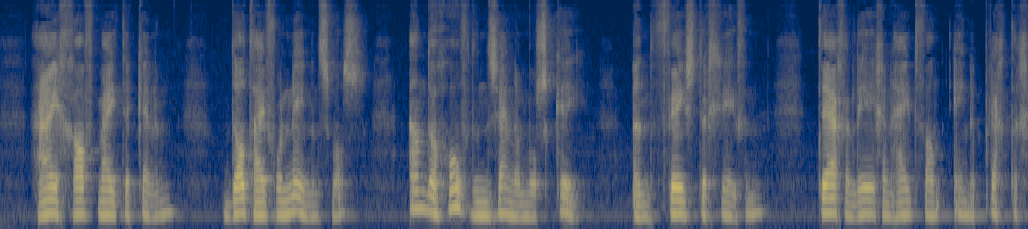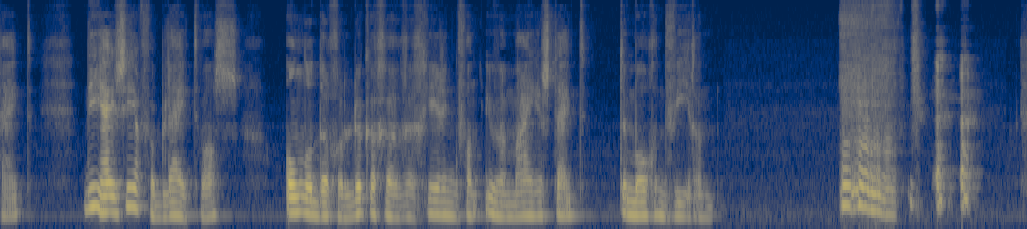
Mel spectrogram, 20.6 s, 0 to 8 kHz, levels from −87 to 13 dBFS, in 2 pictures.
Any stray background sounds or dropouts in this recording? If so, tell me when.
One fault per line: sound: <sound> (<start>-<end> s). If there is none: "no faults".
sound: laugh (18.7-20.2 s)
